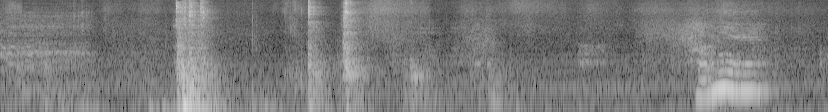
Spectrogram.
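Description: A performer's body and hands thump softly on a wooden stage floor.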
